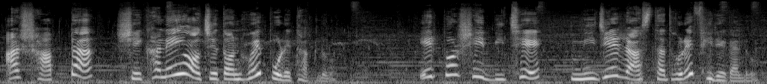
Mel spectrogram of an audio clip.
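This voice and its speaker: A woman tells a children's story in a high, lively voice. She takes it slowly and expressively, addressing young listeners, with music playing behind her. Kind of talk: scripted children's story narration.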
